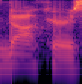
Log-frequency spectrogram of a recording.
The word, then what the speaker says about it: knockers: I'm a fucking trailblazer of tatas, the king of knockers even. That doesn't quite have the same ring to it because the K is silent.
